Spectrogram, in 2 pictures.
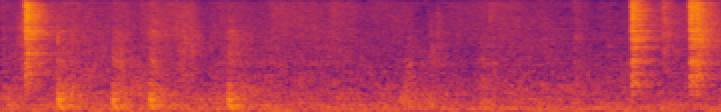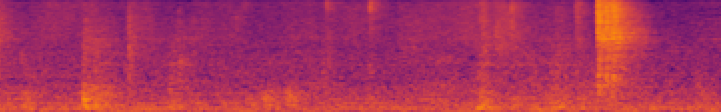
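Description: Inside a moving electric airport-express train carriage: a steady low running rumble with irregular knocks and rattles of the car, and a few short, sharper noises about a second in, twice around four seconds in and near the end.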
